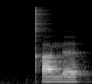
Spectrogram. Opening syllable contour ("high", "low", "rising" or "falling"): high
